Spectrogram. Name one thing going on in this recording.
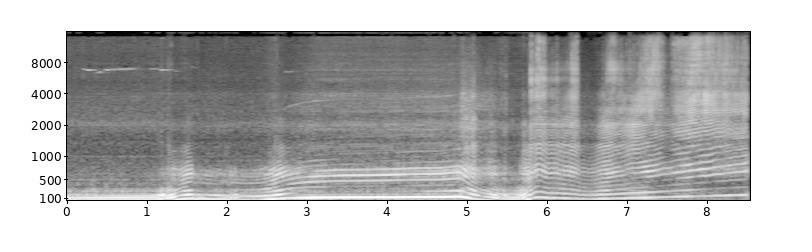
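A car engine revs sharply up and down as the car pulls away.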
